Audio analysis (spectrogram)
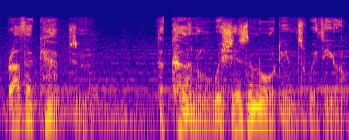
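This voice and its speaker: Casting: ominous sci-fi psychic warrior for a game, rumbling bottom-register voice, formal menace, loud music behind. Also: male voice, sing-song, moderate pace, creaky, heavily acted. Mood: menacing. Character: ominous, stern male psychic warrior-librarian. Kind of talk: dramatic video game acting.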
